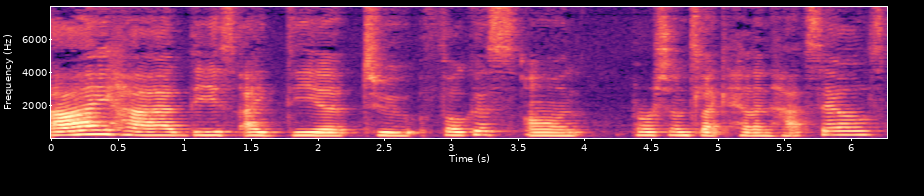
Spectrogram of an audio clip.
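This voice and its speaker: In a French accent, the speaker talks at a very slow pace with monotone, flat intonation. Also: woman. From France. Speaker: YouTuber talking about self-help figures. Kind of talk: casual talk to camera with notes. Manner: casual, talks informally with fillers.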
